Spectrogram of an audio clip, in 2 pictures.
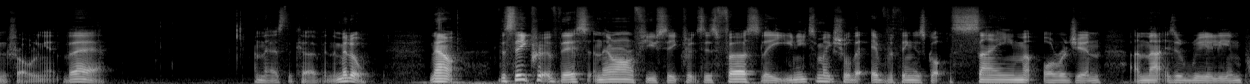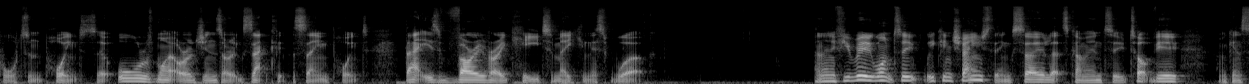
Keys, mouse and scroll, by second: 0.2-2.0 scroll up 1, 2.0-2.7 scroll down 1, 2.7 click, 4.5 shift+z, 4.9 shift+middle click, 5.2-6.3 scroll up 1, 6.3 click, 6.8-7.1 scroll up 1, 7.8-8.3 scroll up 1, 8.3 click, 9.4 click, 10.1 middle click, 10.8-11.2 scroll down 1, 11.4 shift+middle click, 12.6 shift+click, 13.3 click, 14.0-14.4 scroll down 1, 14.4 shift+middle click, 16.1 scroll down 1, 16.5 shift+middle click, 17.3-17.6 scroll down 1, 18.0 shift+z, 18.5 shift+middle click, 19.1 middle click, 19.5 shift+z, 19.6-19.9 scroll up 1, 19.9 click, 20.2-21.3 scroll up 1, 21.6 click, 22.2-23.1 scroll down 1, 23.1 click, 23.5-24.3 scroll down 1, 24.3 scroll up 1, 24.8 click.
